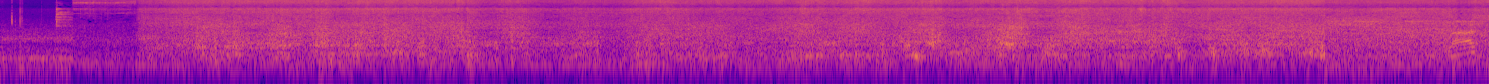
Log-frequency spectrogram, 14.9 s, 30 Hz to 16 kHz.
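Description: A car wash rinse wand sprays water over a car at a cheap $3 self-serve bay, a steady loud hiss of pressurized spray running continuously after a brief quieter start.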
